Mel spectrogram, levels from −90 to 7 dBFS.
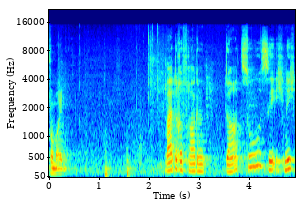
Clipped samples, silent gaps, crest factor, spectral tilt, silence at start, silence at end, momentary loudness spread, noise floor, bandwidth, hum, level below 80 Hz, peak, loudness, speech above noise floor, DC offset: under 0.1%; none; 20 dB; -4.5 dB/octave; 0 s; 0 s; 19 LU; -44 dBFS; 15.5 kHz; none; -52 dBFS; 0 dBFS; -20 LUFS; 25 dB; under 0.1%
